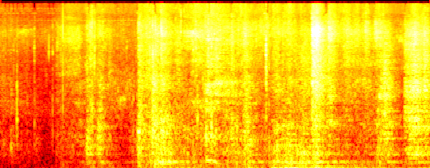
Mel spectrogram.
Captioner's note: loud metal clanging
